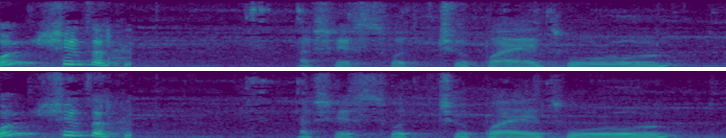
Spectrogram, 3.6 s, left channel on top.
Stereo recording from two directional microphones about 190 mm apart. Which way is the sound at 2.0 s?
35° right (ahead or behind).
